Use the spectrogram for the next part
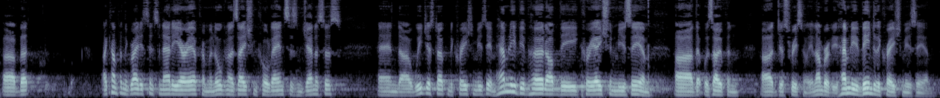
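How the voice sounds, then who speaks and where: In a reverberant church sanctuary, a guest speaker with an Australian accent gives a sermon to the congregation using a wireless handheld microphone. His mid-range voice is fast and mellow, and his folksy delivery includes joking asides.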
